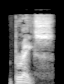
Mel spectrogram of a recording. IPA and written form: breɪs (Brace)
